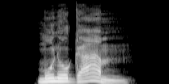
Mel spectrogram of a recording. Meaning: monogamous
- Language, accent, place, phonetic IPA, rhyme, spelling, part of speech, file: German, Germany, Berlin, [monoˈɡaːm], -aːm, monogam, adjective, De-monogam.ogg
